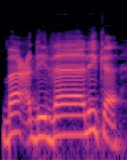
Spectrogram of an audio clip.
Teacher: مم، یہاں بھی غنہ ہوگا. بعد ذالک، ذال کھڑی زبر کی وجہ سے ایک الف کے برابر کھینچ کر پڑھا جائے گا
